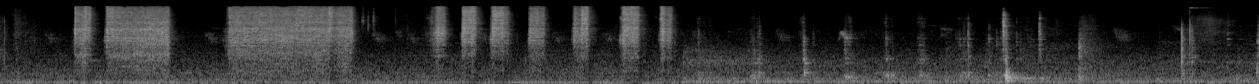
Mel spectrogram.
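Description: Aerosol brake cleaner sprayed in bursts onto a car's rear brake caliper and hub: a few longer hisses, then a quick run of short squirts that stop about 7 seconds in. After that, a few light knocks and clicks as the caliper and pads are handled.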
